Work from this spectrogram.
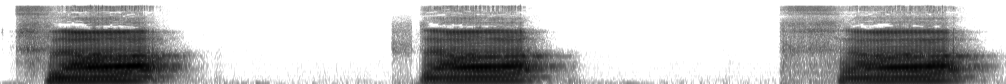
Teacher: زبان کی نوک ثنایا علیہ کے اندرونی کناروں پہ لگی ہوئی ہے، اور اس میں سیٹی کی آواز نہیں آئے گی،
